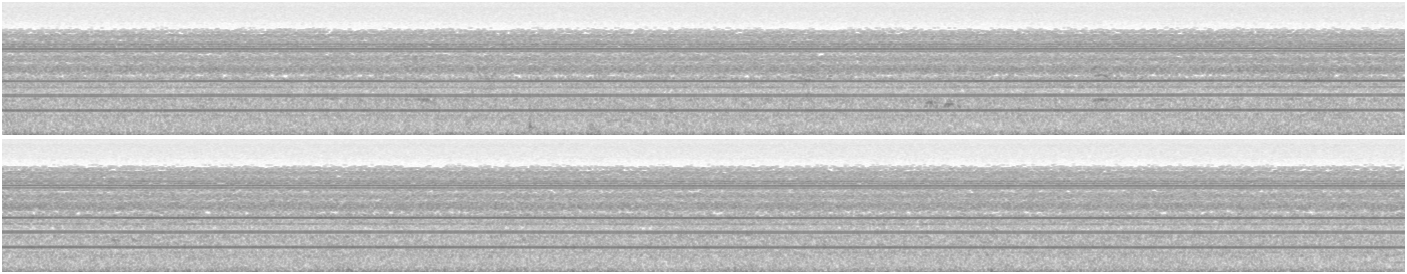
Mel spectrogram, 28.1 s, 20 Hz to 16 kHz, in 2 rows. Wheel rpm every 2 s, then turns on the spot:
0, 0, 0, 0, 0, 0, 0, 0, 0, 0, 0, 0, 0, 0.
none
